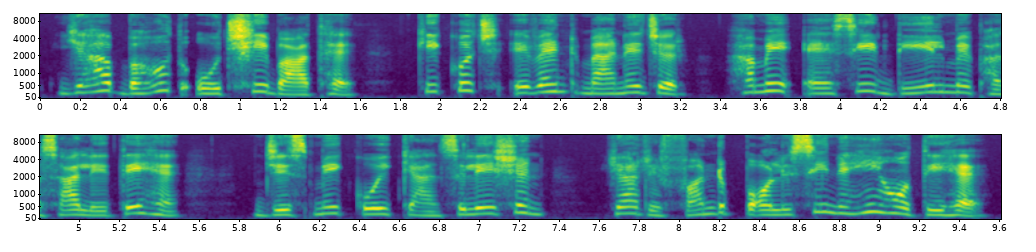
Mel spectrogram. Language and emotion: Hindi, disgusted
